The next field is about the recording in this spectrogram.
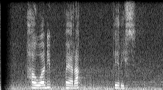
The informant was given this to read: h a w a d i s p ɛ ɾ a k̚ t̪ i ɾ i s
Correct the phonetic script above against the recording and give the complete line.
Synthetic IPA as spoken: h a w a d i p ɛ ɾ a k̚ t̪ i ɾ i s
